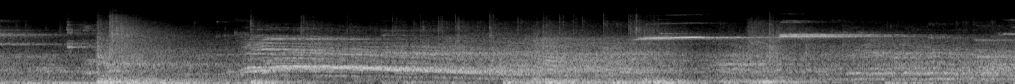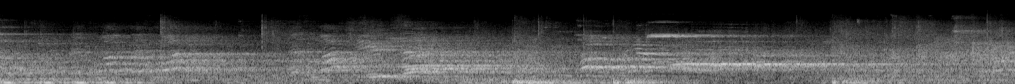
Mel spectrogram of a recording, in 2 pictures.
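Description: A volleyball is struck with loud smacks that echo through a large hall.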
